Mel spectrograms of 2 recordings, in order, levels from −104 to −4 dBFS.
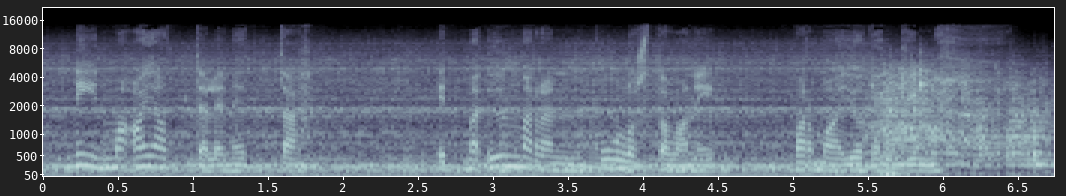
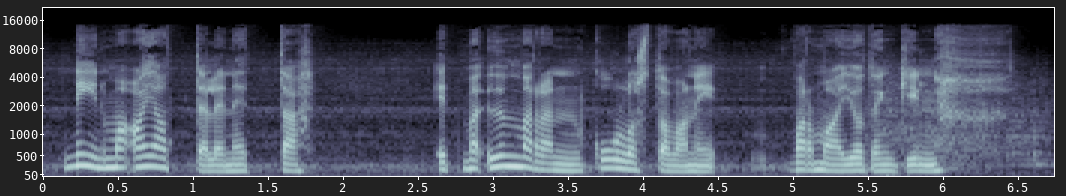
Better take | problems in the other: second | household noises; loud; throughout; as loud as the speech; faint in the second

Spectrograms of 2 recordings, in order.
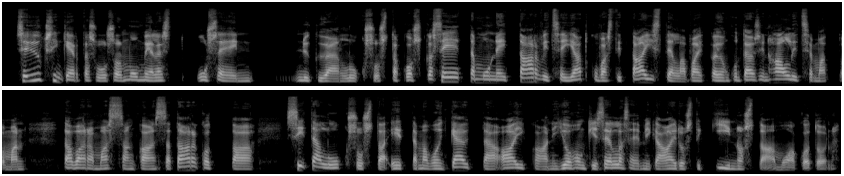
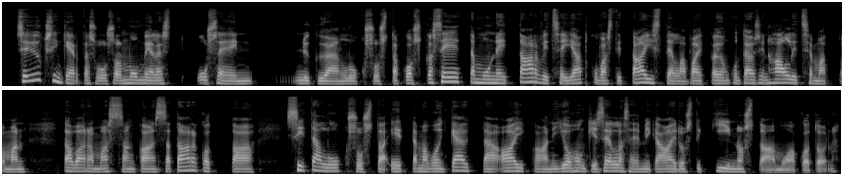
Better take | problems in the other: second | thin; very slightly; fading below 300 Hz

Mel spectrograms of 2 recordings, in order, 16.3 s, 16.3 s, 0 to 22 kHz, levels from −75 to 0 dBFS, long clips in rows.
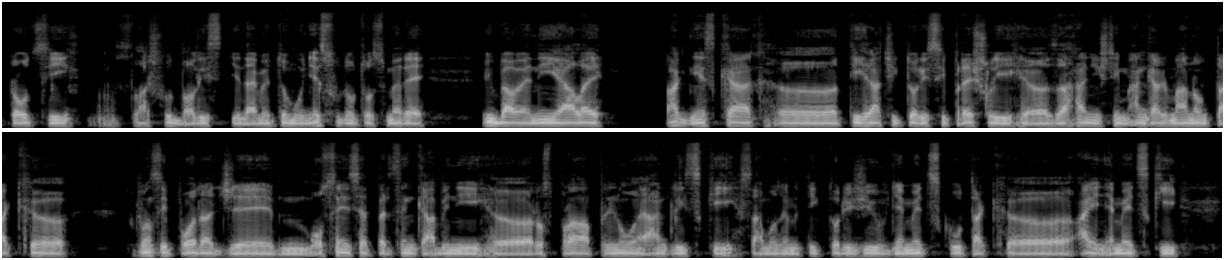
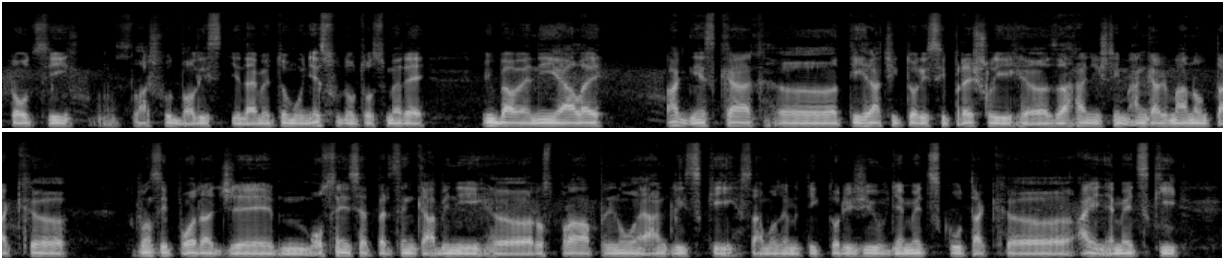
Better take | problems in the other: first | hiss; faint; throughout; 30 dB below the speech

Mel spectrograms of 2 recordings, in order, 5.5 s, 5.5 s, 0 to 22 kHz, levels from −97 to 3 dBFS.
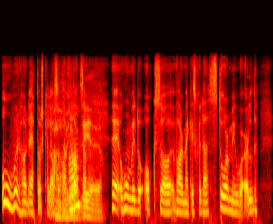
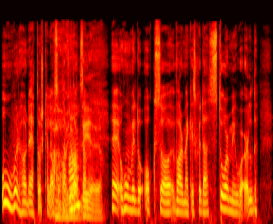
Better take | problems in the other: second | garbled, watery; slightly; nothing above 8 kHz

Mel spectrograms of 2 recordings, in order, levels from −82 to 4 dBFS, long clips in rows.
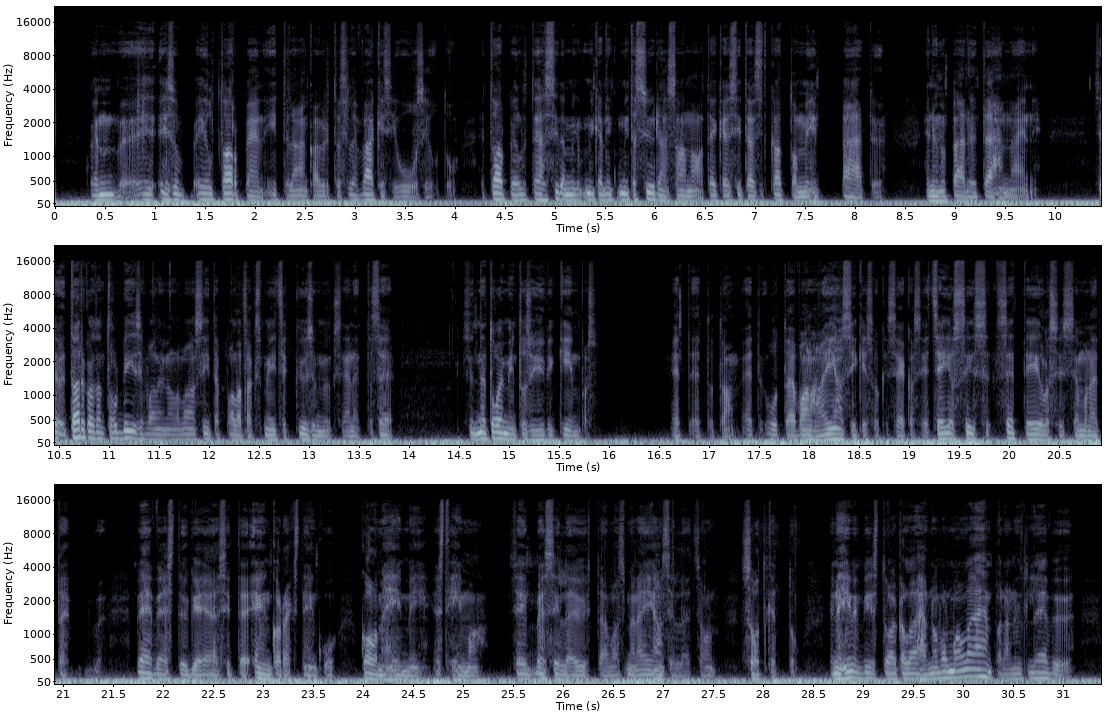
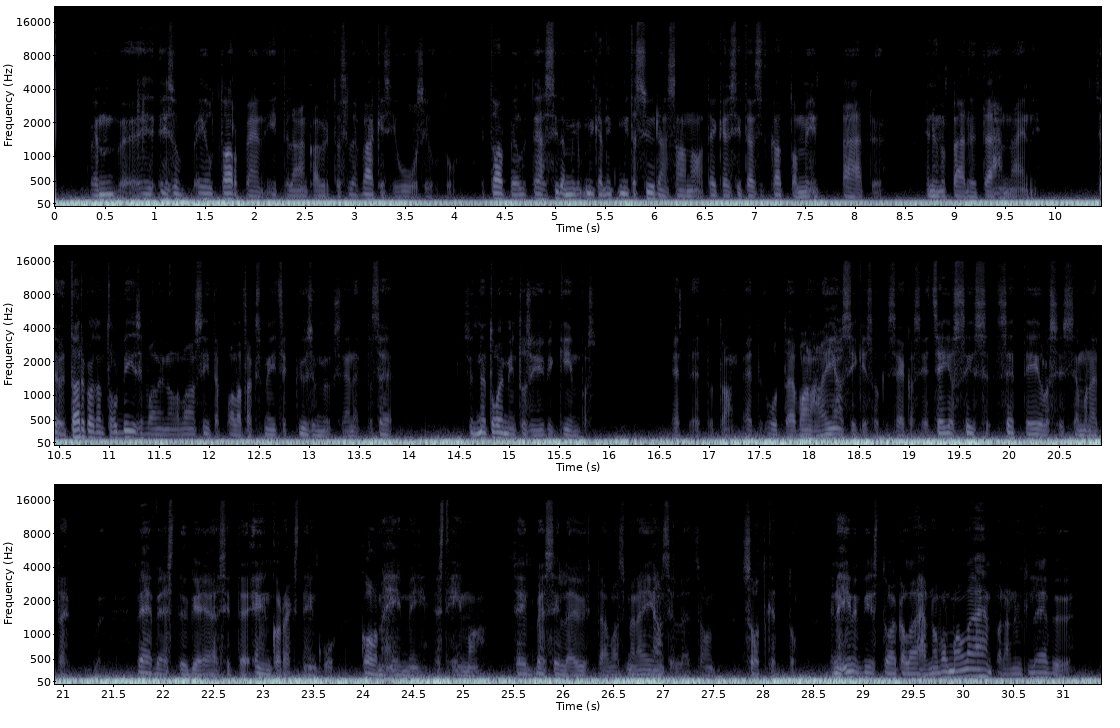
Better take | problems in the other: first | low rumble; loud; throughout; 2 dB below the speech; faint in the first

